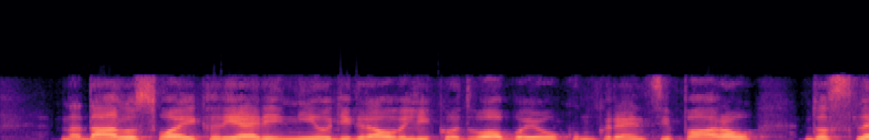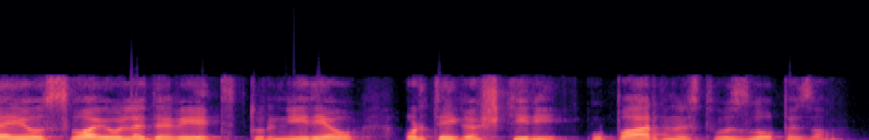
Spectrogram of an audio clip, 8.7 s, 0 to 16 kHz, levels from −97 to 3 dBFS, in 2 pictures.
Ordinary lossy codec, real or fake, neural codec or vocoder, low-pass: AAC, 48 kbps; fake; codec, 16 kHz, 2 kbps, FunCodec, trained on Chinese and English, 25 frames a second; 7.2 kHz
